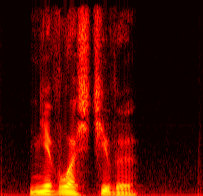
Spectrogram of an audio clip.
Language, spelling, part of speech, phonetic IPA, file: Polish, niewłaściwy, adjective, [ˌɲɛvwaɕˈt͡ɕivɨ], Pl-niewłaściwy.ogg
